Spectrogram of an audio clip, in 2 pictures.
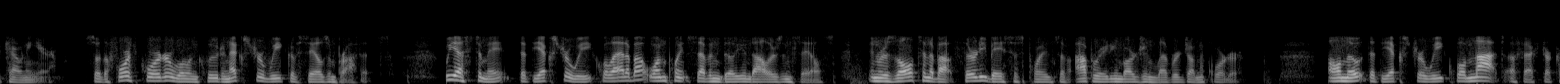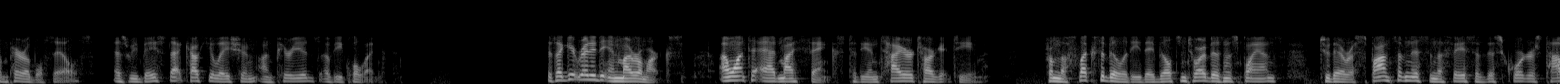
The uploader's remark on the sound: Q2 2023 Earnings Conference Call of Target Corporation.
